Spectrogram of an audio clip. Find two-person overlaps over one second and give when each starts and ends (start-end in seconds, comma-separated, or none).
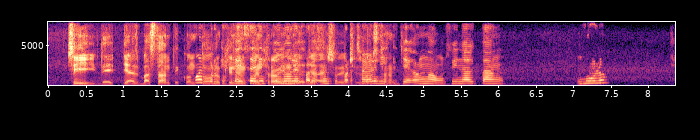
2.0-4.6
